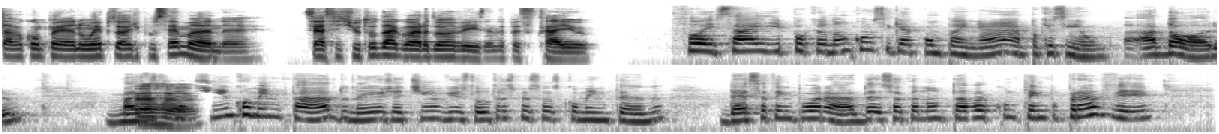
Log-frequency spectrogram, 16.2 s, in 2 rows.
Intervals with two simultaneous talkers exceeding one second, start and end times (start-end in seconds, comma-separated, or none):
none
